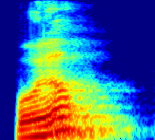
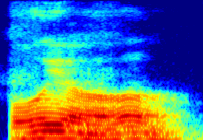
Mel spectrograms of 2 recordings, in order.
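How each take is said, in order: First: Short mock-angry question, rising sharply at the end; quick, rising mock indignation; acted anger. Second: Low, drawn-out mock annoyance; comic Chungcheong irritation, pitched low and stretched; acted irritation. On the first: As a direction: demonstrate an angry Chungcheong comeback. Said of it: "화나면, 화나면 어떻죠?". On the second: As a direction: let it sag, as if fed up. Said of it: "짜증나면 어때요?".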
